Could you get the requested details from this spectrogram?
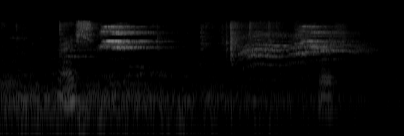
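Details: A tame black-capped lory, known to chatter and talk, gives two drawn-out raspy squawks with a brief bright overtone, fairly soft against a quiet background.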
